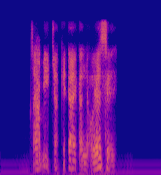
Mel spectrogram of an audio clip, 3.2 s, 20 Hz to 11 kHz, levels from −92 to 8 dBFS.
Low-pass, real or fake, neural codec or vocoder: 7.2 kHz; fake; codec, 16 kHz, 1 kbps, FreqCodec, smaller model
